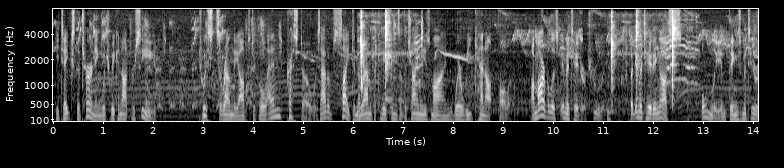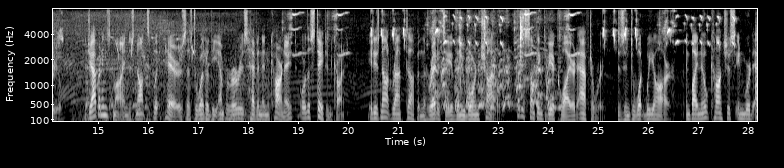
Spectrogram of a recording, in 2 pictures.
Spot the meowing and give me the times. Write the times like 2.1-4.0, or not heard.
6.0-7.4, 11.1-12.9, 22.1-24.1.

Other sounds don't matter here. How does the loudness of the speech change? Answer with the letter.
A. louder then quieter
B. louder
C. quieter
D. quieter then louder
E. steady
E.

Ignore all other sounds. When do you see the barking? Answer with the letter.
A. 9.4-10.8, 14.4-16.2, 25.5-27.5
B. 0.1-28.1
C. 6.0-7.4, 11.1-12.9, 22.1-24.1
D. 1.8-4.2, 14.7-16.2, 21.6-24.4
D.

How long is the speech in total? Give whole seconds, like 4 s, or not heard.
28 s.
